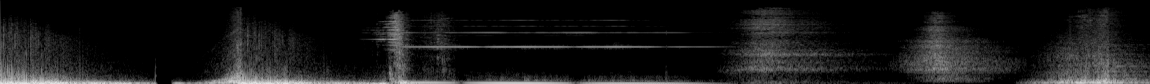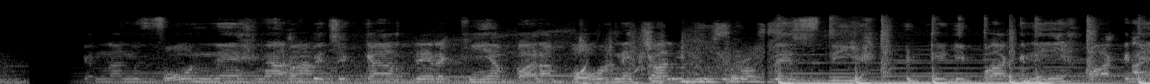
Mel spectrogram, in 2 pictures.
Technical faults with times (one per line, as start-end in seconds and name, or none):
1.55-1.74 call audio freeze
18.23-19.03 jitter buffer speed-up
19.14-19.19 short stall from a late packet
